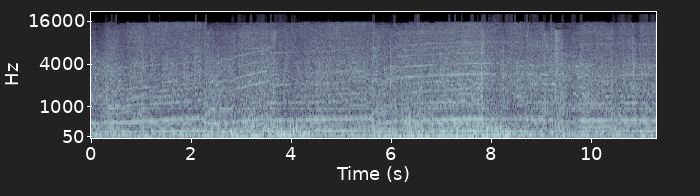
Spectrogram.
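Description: Race car engine in The Crew Motorfest during a NASCAR-style race, a loud continuous roar with rising and falling revs and gear shifts, tire squeal mixed in, sustained throughout with no talk.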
